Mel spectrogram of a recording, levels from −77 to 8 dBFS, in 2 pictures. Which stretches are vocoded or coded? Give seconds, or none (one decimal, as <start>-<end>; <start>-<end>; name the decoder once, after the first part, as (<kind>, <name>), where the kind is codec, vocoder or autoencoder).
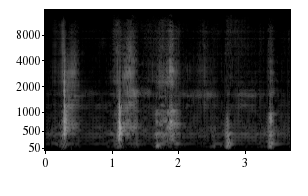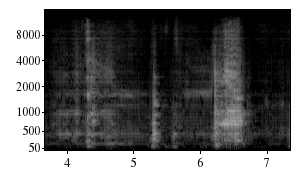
0.0-7.4 (vocoder, BigVGAN v2)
